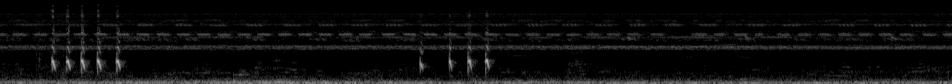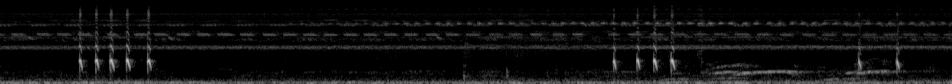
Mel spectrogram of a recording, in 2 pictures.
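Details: At night around a home, a toad repeats tight clusters of three or four sharp clicks roughly every five seconds, with a continuous high-pitched insect drone behind and a few soft chirps near the end.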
